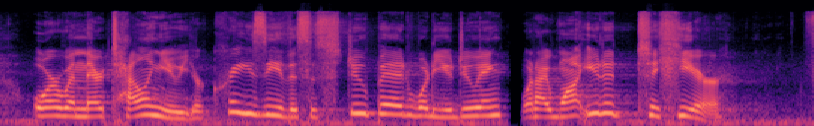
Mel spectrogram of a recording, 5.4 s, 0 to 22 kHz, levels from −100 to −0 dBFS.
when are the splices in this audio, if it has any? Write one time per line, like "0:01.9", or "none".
0:03.5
